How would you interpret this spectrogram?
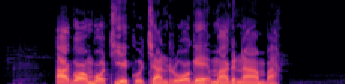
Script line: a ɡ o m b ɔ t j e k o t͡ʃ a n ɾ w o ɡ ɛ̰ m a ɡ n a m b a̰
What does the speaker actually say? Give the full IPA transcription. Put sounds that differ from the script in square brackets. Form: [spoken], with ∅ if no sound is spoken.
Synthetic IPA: a ɡ [ɔ] m b ɔ t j e k o t͡ʃ a n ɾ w [ɔ] ɡ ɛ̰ m a ɡ n a m b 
